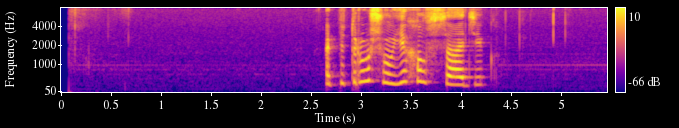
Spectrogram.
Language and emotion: Russian, neutral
